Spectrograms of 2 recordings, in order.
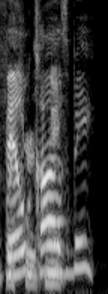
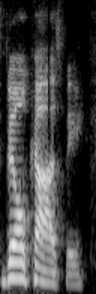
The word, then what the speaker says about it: Bill Cosby: Um you said Phil Cosby. Yeah, Phil Cosby. Okay. All right. Pronunciation's important on that first name. No, it's Bill Cosby.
